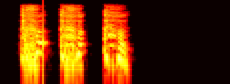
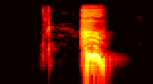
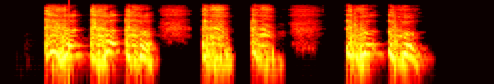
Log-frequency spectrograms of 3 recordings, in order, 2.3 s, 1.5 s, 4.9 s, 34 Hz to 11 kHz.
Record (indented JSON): {
  "cough_length": "2.3 s",
  "cough_amplitude": 28889,
  "cough_signal_mean_std_ratio": 0.48,
  "exhalation_length": "1.5 s",
  "exhalation_amplitude": 28099,
  "exhalation_signal_mean_std_ratio": 0.33,
  "three_cough_length": "4.9 s",
  "three_cough_amplitude": 31158,
  "three_cough_signal_mean_std_ratio": 0.55,
  "survey_phase": "beta (2021-08-13 to 2022-03-07)",
  "age": "18-44",
  "gender": "Male",
  "wearing_mask": "No",
  "symptom_none": true,
  "smoker_status": "Never smoked",
  "respiratory_condition_asthma": false,
  "respiratory_condition_other": false,
  "recruitment_source": "REACT",
  "submission_delay": "0 days",
  "covid_test_result": "Negative",
  "covid_test_method": "RT-qPCR"
}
